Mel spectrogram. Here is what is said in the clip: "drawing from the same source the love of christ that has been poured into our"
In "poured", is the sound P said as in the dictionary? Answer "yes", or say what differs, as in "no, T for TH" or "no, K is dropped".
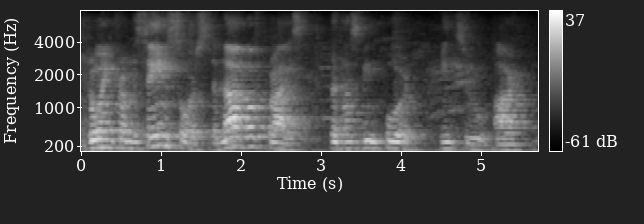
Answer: yes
